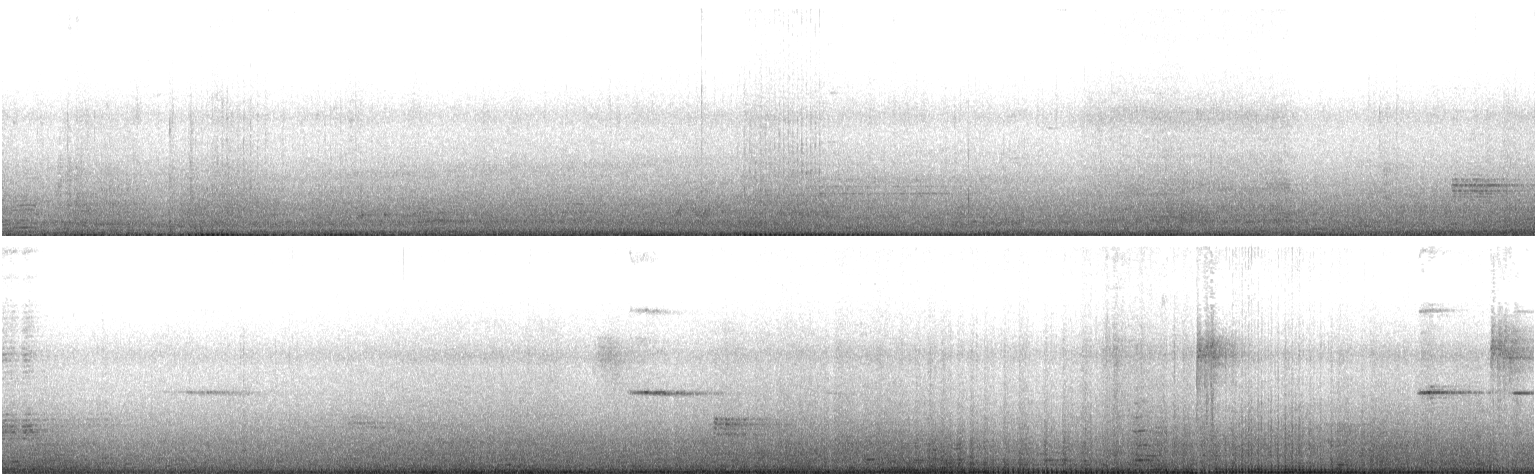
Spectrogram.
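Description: Street traffic: cars, vans and motorcycles passing close by on a wet road, a steady engine and tyre rumble that grows louder in the last third.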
